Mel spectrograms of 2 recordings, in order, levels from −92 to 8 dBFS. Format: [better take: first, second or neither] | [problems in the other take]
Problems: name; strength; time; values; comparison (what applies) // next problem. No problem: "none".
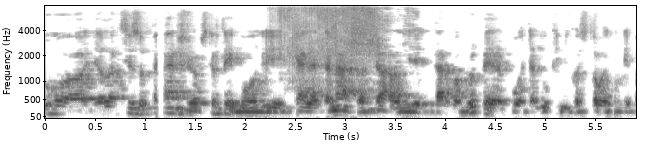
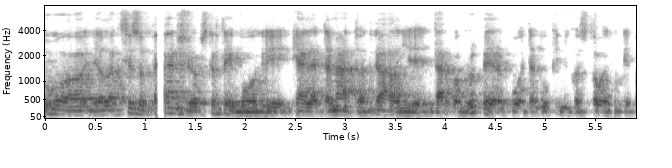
second | noise reduction (classical method Wiener filter)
